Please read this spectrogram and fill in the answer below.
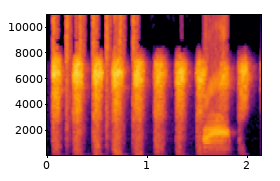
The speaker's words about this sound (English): I always thought it was interesting how the ducks, when they're flying around, sound like some sort of like a bizarre clack.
